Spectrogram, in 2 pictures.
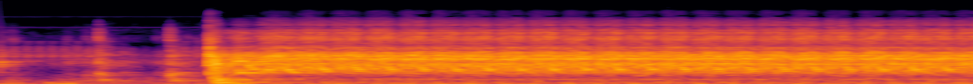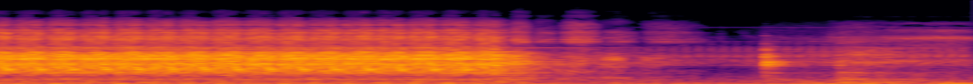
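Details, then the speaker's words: Auction-bought Cushman Truckster, rusty: starter turns the engine over at a steady beat for about six seconds but it never fires; owner suspects no fuel from the pump and possibly incorrect ignition wiring. "Well, until we get a fuel pumping, I don't think we're gonna get it."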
